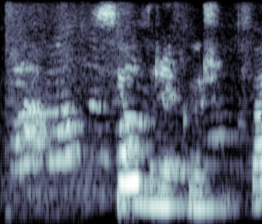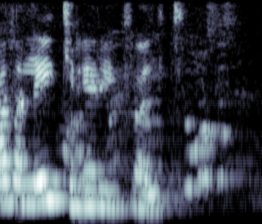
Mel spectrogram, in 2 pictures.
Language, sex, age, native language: Icelandic, female, 12, Icelandic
